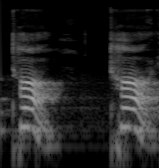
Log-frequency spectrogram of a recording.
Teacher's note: এটি হল মহাপ্রাণ বর্ণ বাতাসের চাপ বেশি থাকবে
